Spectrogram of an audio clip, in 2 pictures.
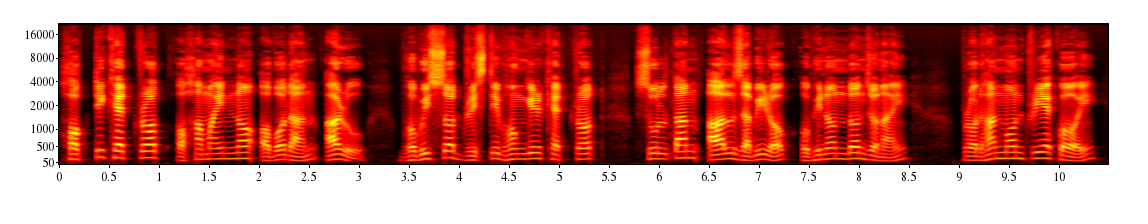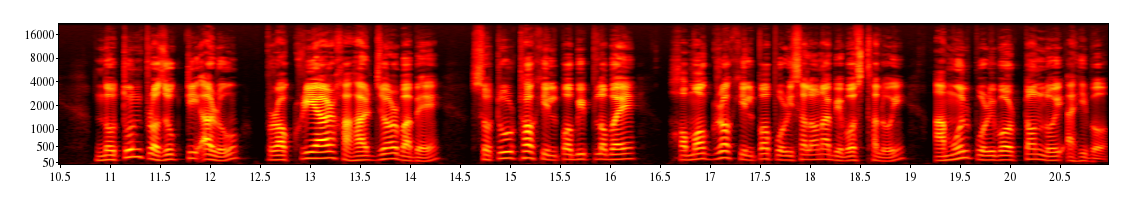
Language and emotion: Assamese, neutral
